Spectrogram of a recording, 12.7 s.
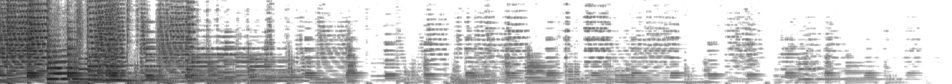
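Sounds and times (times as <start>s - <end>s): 
African style instrumental music: 0.0s - 3.0s.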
